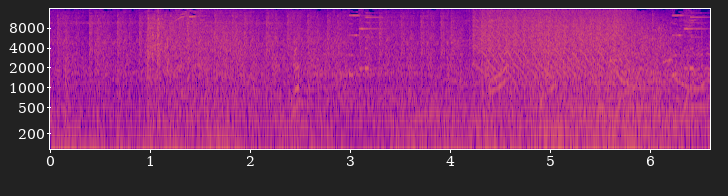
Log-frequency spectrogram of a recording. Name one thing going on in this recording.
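Heavy explosions rumble.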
